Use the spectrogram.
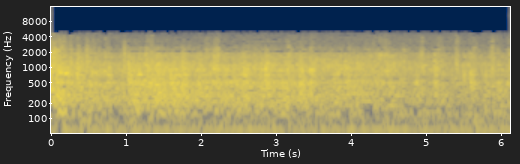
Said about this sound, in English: Get on the train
